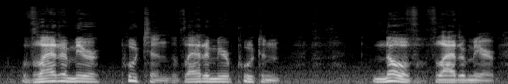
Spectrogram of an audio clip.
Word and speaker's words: Vladimir: No, Vladimir. Vladimir Putin.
